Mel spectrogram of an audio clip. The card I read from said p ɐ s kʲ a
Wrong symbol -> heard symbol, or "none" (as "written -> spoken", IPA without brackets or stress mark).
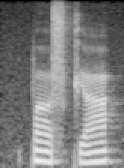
none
